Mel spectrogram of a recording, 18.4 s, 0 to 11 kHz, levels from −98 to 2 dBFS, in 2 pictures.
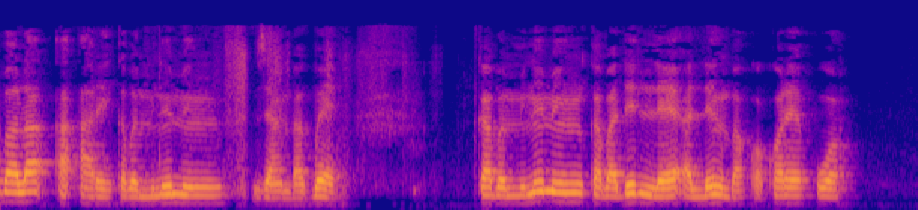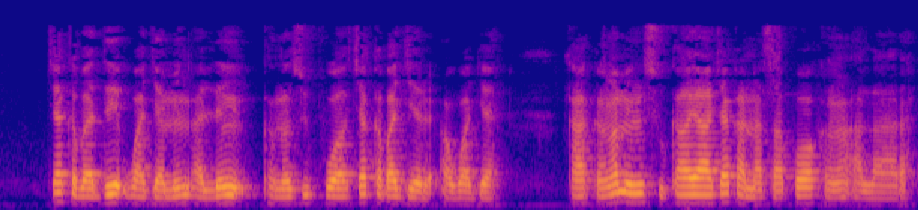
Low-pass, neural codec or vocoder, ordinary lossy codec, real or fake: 7.2 kHz; none; MP3, 32 kbps; real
